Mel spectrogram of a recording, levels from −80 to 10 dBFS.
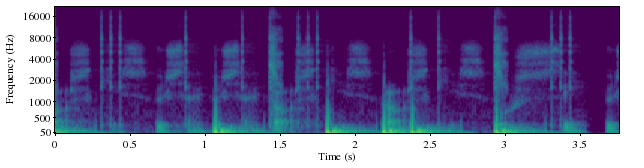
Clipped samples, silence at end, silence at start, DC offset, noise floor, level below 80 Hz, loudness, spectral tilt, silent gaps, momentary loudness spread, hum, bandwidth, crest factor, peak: under 0.1%; 0 s; 0 s; under 0.1%; -40 dBFS; -26 dBFS; -28 LUFS; -5.5 dB/octave; none; 13 LU; none; 16.5 kHz; 18 dB; -4 dBFS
